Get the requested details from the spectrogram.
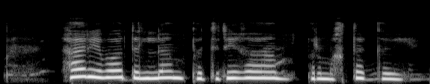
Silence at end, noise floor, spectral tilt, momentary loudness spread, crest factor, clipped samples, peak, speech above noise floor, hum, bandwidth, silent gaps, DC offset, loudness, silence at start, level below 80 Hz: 0.3 s; -44 dBFS; -6.5 dB/octave; 8 LU; 10 dB; under 0.1%; 0 dBFS; 34 dB; none; 7.4 kHz; none; under 0.1%; -11 LUFS; 0.65 s; -66 dBFS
